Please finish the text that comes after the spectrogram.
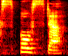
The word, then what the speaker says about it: supposed to: supposed supposed to and so often it's shortened to sound like sposta sposta I'm supposed to go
